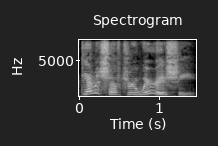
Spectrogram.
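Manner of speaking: high, loud mock scolding; exasperated outburst. She demands to know where his fiancee is, exasperated. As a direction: scold him in hammed-up exasperation.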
